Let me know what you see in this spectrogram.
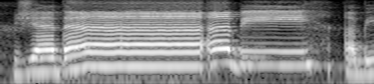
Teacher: یدا پہ جو ہے مد منفصل ہے، حروف مدہ کے بعد حمزہ دوسرے کلمے میں آ گیا ہے، تو ادھر مد منفصل 4 الفی مد ہے، 4 حرکات کے برابر ہم نے اس کو کھینچنا ہے۔ جیسے یدا ابی کو بھی لمبا کر جانا ہے کیونکہ ادھر یا مدہ ہے۔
